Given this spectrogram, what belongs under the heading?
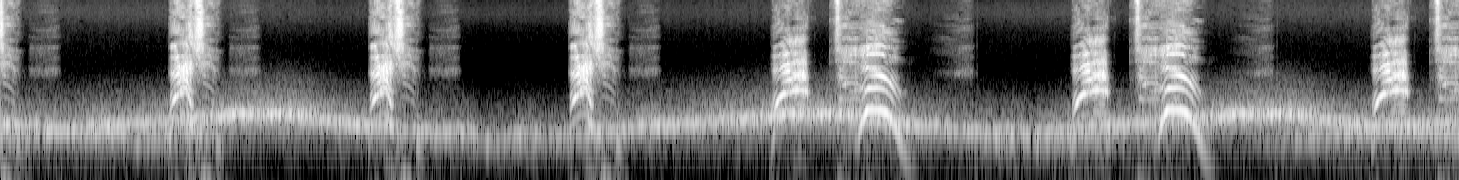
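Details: Simulated sneezing by a person: acted sneezes about every two seconds, sharp bursts with short gasping inbreaths over steady low room hum.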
